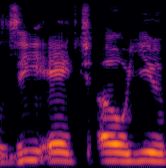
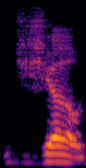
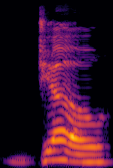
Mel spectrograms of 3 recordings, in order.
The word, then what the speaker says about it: Zhou: Z-H-O-U, pronounced Zhou. Not so much Zhou like the name, but Zhou.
